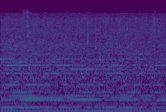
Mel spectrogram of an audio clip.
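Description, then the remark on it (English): Steady, soft rain patters on a surface throughout, a continuous even hiss with no voices, accompanied by a faint low hum underneath. “Oh, I could if it stopped raining and throws a fist up into the sky.”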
